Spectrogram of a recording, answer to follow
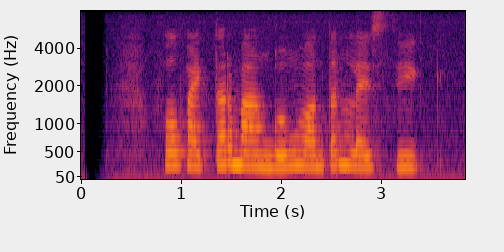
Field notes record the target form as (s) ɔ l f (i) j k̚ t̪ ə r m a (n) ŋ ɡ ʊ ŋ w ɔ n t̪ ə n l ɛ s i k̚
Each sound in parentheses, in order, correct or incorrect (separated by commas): incorrect, incorrect, incorrect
